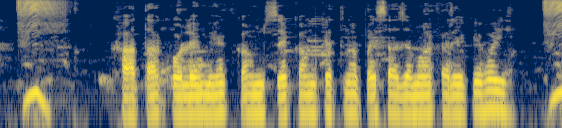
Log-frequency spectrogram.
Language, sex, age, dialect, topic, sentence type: Bhojpuri, male, 41-45, Northern, banking, question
